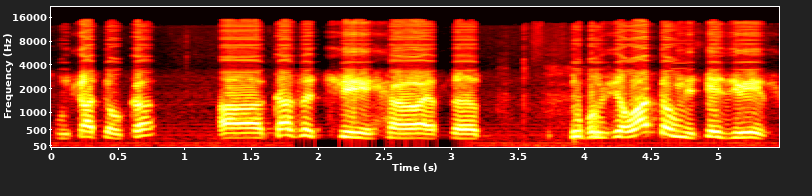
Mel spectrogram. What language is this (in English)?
Bulgarian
